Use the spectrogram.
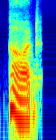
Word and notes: herd: Indian

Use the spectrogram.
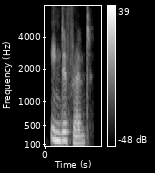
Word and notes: indifferent: Indian

